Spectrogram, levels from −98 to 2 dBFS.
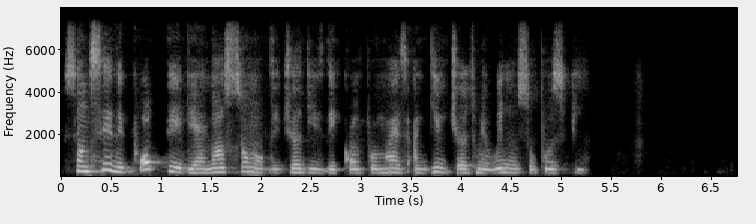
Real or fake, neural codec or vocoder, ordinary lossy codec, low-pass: fake; codec, 44.1 kHz, 2.6 kbps, DAC; none; 7.2 kHz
